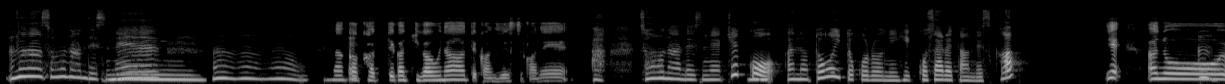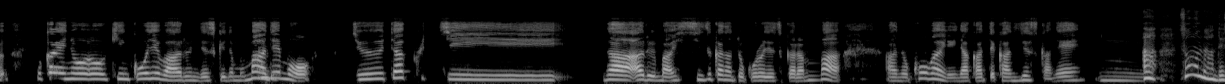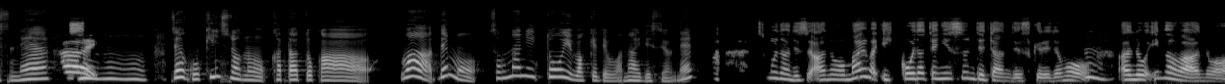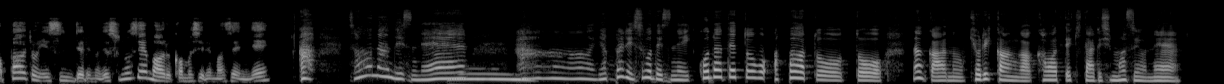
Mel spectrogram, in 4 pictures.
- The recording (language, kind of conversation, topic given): Japanese, advice, 引っ越しで新しい環境に慣れられない不安
- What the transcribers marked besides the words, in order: other noise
